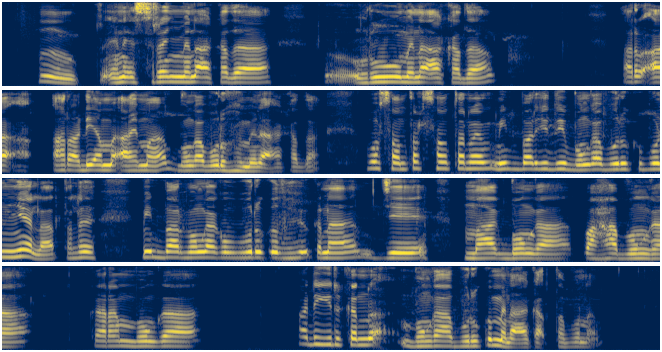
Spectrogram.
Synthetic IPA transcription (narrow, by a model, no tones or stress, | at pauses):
hũɛnɛʔsɾɛɲmɛnaʔakad̪a | ɾumɛnaʔakad̪a | ɾaɾaɖiamʔajmabɔŋɡabuɾuɦujmɛnaʔakad̪a̰ | bɔsant̪aʈsawt̪aɾnamit̪̚ˀbaɾd͡ʒɔd̪ibɔŋɡabuɾukɔbɔnɲalat̪alɛmit̪̚baɾbɔŋɡakɔbuɾukɔd̪ɦɔjuʔkanad͡ʒɛ | maɡ̚bɔŋɡabaɦabɔŋɡa | kaɾambɔŋɡa | aɖiɾɛkanbɔŋɡabuɾukɔmɛnaʔakaʔ̪̚t̪abɔna̰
